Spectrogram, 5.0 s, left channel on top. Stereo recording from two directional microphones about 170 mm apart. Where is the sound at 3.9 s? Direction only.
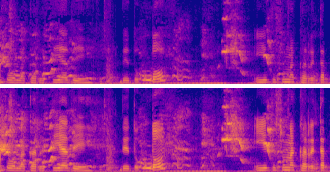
10° left (ahead or behind).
